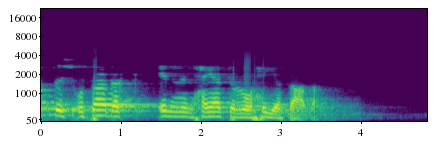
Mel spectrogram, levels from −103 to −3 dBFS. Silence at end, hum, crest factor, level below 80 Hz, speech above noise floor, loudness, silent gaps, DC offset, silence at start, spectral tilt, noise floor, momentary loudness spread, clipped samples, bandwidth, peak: 1.25 s; none; 14 dB; -38 dBFS; 67 dB; -14 LUFS; none; under 0.1%; 0 s; -7 dB/octave; -80 dBFS; 11 LU; under 0.1%; 2.8 kHz; -2 dBFS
